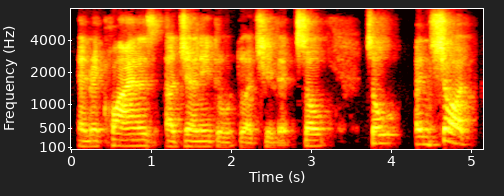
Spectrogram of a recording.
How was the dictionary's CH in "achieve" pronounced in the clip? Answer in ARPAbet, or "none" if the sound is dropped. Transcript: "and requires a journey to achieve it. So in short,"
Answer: CH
